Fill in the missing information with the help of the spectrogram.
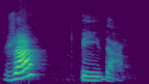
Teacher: la palabra rápida, si se dan cuenta, tiene mayor entonación en ra. Sería una palabra así, sin contar lo que es mente, sería una palabra esdrújula, rápida, ¿ya?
